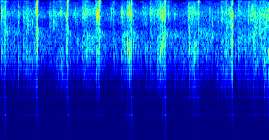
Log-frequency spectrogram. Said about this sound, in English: I'd like to give them all an applause for the hard work that you've done.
